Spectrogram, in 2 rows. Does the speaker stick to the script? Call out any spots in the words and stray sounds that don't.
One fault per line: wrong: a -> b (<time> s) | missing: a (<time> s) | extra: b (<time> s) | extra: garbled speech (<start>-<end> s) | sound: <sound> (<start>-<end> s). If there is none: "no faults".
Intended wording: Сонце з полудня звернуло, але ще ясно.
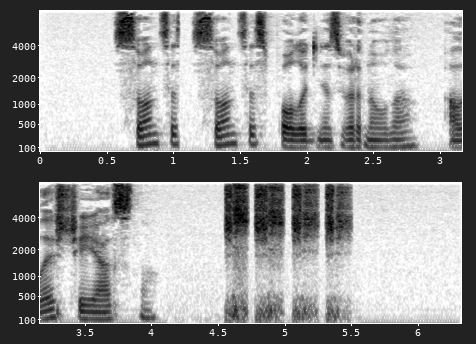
extra: сонце (1.1 s)
sound: laugh (4.5-5.5 s)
